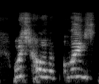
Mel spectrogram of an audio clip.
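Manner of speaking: scandalized and disgusted; wife catching husband watching video; shocked wife. Acted.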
